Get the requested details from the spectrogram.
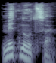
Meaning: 1. to toss, to dash 2. passive of метну́ть (metnútʹ)
- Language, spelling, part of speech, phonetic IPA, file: Russian, метнуться, verb, [mʲɪtˈnut͡sːə], Ru-метнуться.ogg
